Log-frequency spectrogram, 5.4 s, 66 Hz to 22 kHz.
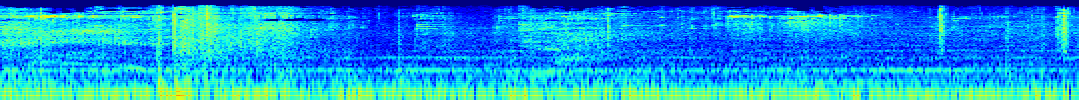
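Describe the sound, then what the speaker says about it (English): Metallic rattling and jangling of chains in the Resident Evil 4 Remake video game, mixed with game sound effects and a continuous rumbling background. "You hear me dangling the chains"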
